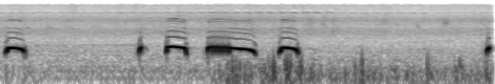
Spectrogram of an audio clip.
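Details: Spotted dove calls with flapping wings: an opening short coo, then a phrase of brief coos around one long wavering coo, with low rustling noise in the background.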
